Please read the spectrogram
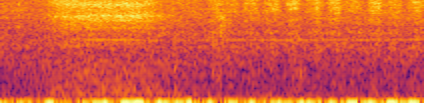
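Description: Oil pastel rubbed on drawing paper in shading strokes, a soft scratching that is strongest within the first second.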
